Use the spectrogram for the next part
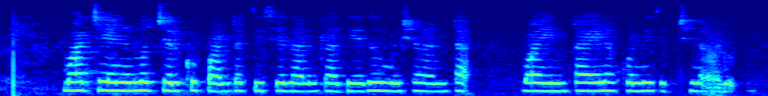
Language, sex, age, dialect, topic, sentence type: Telugu, female, 18-24, Southern, agriculture, statement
